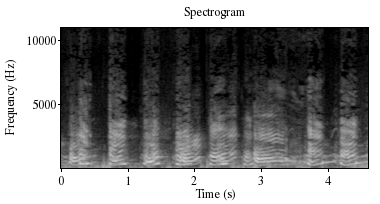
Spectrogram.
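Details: A California sea lion on a harbor dock at Crescent City, California, gives a run of about nine coarse, harmonic barks, roughly two per second. Each bark dips and then rises in pitch, like a hoarse honk.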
